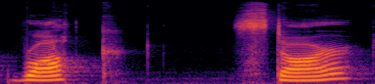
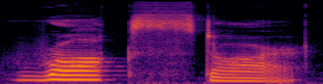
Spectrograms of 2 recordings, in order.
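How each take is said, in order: First: The two words are separated by a break. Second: The two words run together on one breath. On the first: The speaker calls it wrong. "not rock star" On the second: The speaker calls it right. "but rock star. Just breathe out"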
